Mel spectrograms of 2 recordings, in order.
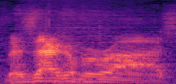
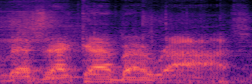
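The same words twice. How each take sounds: First: The phrase is said quickly and run together. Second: The phrase is said slowly, syllable by syllable. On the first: The name cannot be clearly made out. "it's like Ves Ves Vaporage" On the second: The name can be clearly made out. "when you break it up"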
